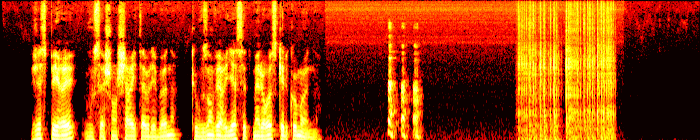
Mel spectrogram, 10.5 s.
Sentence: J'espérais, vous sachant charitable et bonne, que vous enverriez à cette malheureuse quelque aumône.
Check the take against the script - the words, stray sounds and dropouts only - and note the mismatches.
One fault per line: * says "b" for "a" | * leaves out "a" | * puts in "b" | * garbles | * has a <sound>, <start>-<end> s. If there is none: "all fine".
* has a laugh, 5.8-6.4 s
* has a squeak, 7.7-9.3 s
